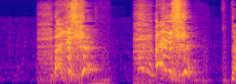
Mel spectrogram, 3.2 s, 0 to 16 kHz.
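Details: Two loud voiced sneezes in quick succession, a third starting; uncontrollable sneezing triggered by a Covid-19 PCR nasal swab test.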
